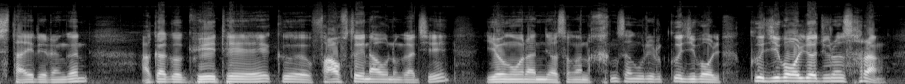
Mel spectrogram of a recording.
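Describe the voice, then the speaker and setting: A normal speaking voice from a man, moderate in pace and medium in pitch. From Korea (Anseong, Gyeonggi). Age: 60s. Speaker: poet and professor. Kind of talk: TV talk show interview.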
